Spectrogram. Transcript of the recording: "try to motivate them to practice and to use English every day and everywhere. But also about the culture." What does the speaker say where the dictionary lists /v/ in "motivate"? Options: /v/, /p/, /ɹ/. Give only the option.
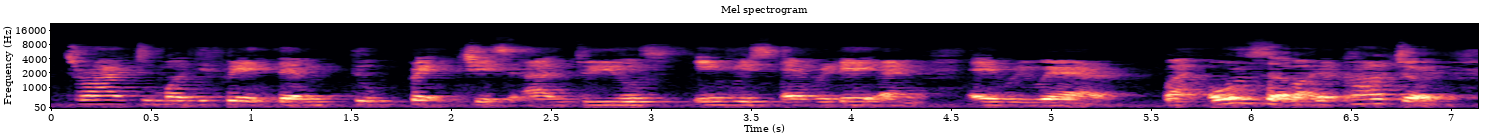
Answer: /p/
